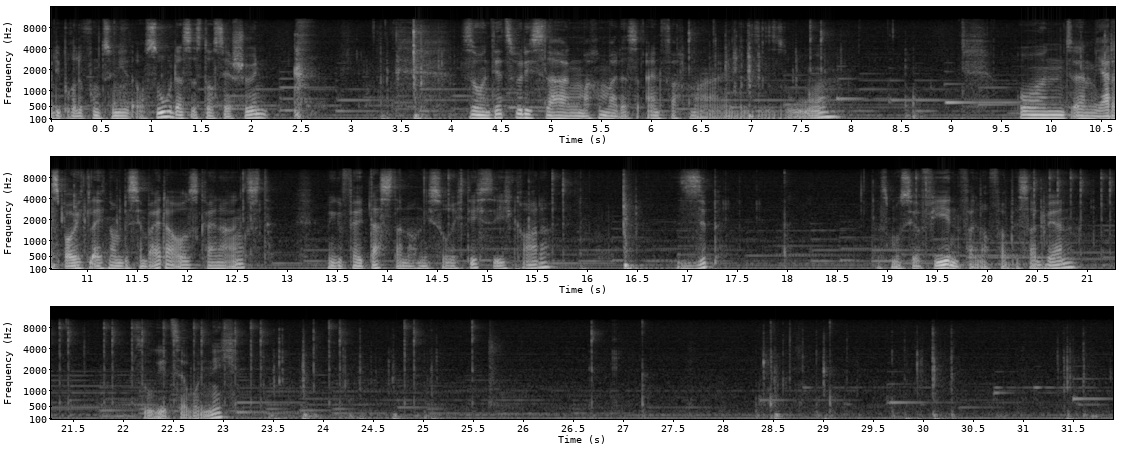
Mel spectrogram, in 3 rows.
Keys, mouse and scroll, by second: 0.8-2.4 middle drag, 3.0 middle click, 3.6 KP_0, 5.0-6.8 drag, 6.8 r, 7.7-9.5 drag, 10.6 r, 13.6 click, 14.7-16.4 right drag, 15.3 Tab, 16.4 KP_Decimal, 17.4 middle click, 19.3-26.6 right drag, 25.5-26.6 drag, 26.8 click, 27.5-28.9 middle drag, 29.8 a, 30.1 Tab, 31.5 Tab.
